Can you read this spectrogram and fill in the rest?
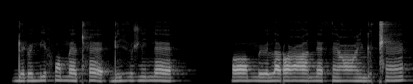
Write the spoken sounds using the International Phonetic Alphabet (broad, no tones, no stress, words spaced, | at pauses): ɖɪ ɽʏmʲɛ fɔ̃mɛʈʰɛ | ɖiɦʏ ʒĩnɛ | ɔ mølaɽɔ ʕanɛθɛ̃ ʕĩɖʏǁɛ̃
